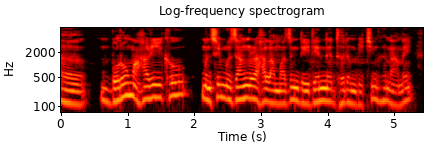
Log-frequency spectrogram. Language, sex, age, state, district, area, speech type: Bodo, male, 45-60, Assam, Udalguri, urban, spontaneous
